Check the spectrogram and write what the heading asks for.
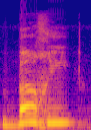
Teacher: خا کو پر کر کے پڑھیں گے کیونکہ یہ حروف مستعلیہ میں سے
